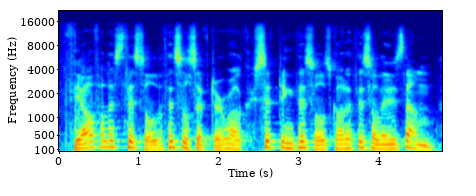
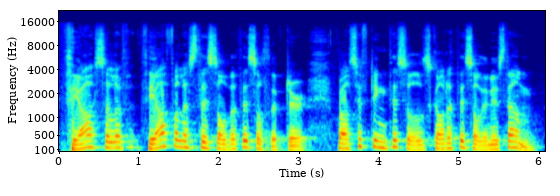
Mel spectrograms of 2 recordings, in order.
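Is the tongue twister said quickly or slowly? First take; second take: quickly; slowly. First: It is said at a fast, rushed pace. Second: It is said at a slow, careful pace.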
